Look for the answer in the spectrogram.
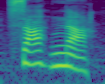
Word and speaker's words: Sana: It's got two syllables, Sana.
